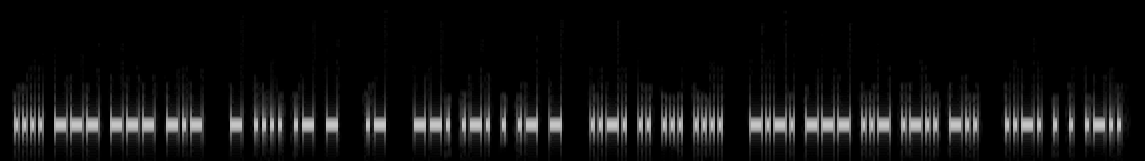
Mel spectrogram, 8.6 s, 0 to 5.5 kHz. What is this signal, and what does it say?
Morse code, heard as a keyed tone, about 40 wpm, 600 Hz. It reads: HOOK THAT A GREAT FISH COULD FEEL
